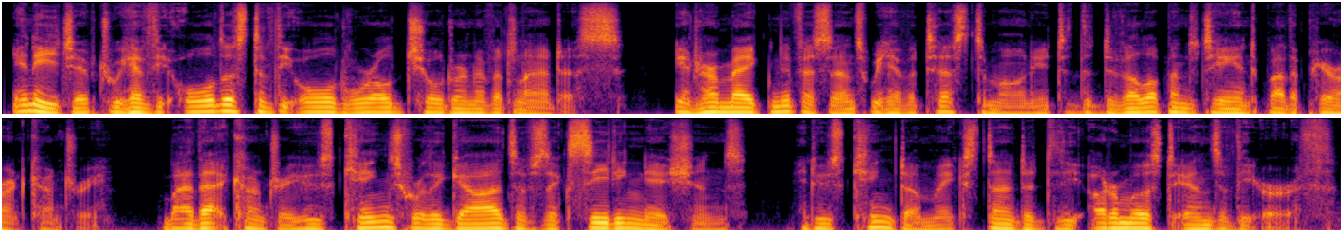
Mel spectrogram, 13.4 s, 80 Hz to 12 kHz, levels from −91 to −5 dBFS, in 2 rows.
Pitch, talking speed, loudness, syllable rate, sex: 100 Hz, 225 wpm, -19 LUFS, 6.5 syllables/s, male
